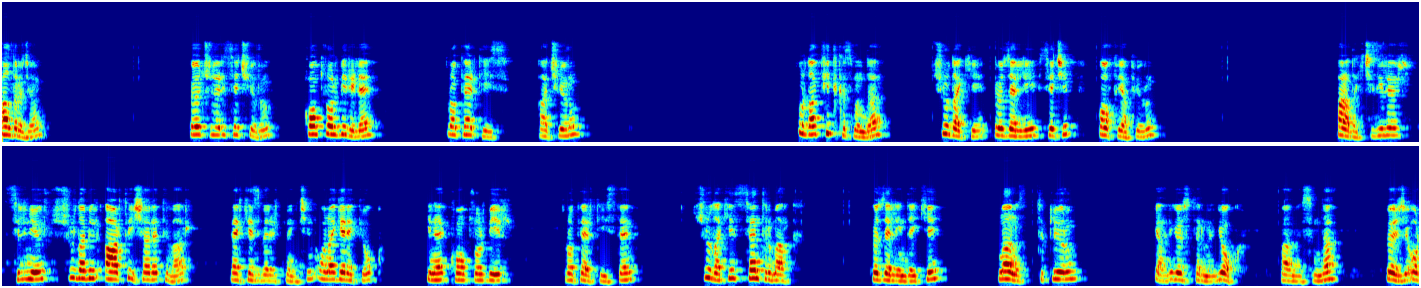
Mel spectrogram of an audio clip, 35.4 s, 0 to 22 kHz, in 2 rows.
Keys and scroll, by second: 3.8 ctrl+1, 23.6 ctrl+1.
